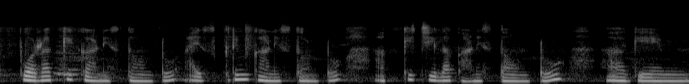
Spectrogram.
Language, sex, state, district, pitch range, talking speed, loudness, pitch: Kannada, female, Karnataka, Chamarajanagar, 160-195 Hz, 105 wpm, -34 LUFS, 175 Hz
